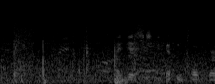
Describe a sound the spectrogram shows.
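Men murmur and talk in a crowd.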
